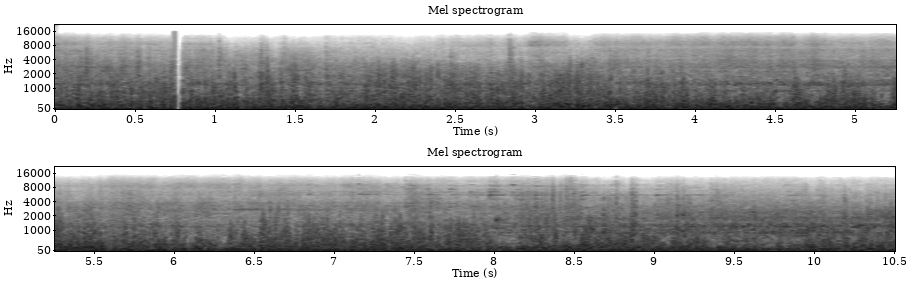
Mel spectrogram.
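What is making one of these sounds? Bicycle tyres hum on pavement.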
